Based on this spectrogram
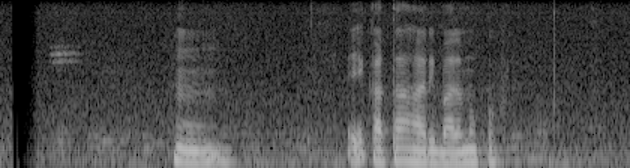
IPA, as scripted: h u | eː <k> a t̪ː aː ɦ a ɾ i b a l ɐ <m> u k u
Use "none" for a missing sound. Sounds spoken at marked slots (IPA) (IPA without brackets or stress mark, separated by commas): k, m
